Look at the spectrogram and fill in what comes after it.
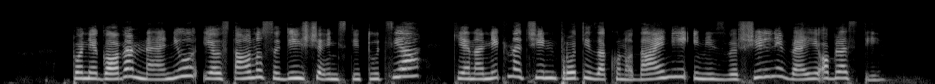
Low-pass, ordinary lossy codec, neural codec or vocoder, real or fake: none; none; codec, 16 kHz, 2 kbps, FreqCodec, larger model; fake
